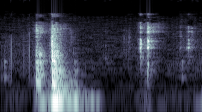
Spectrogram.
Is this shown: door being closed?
yes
